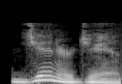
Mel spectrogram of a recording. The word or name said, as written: gynergen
